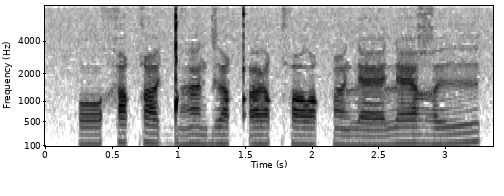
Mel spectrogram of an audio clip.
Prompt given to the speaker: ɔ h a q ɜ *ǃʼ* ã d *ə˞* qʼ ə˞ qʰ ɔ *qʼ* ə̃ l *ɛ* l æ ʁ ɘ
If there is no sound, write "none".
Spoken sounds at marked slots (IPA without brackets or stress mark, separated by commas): ɡ͡ǃ, ə, q, æ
